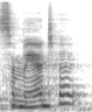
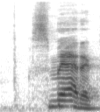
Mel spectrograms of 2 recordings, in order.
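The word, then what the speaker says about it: somatic: would I think semantic yoga semantic is it semantic you guys can never say that right sematic right okay I said it right thank you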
